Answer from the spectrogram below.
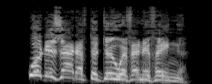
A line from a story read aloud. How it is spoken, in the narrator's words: the other man thundered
